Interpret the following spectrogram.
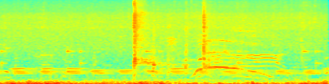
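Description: Electric guitar holding a chord of several steady tones, cut off with a sharp click about halfway through and starting again near the end, over a constant low rumble. A brief sound that glides up and down comes in just after the break.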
